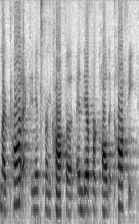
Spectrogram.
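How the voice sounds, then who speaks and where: A woman with an American accent speaks at a fairly quick pace, her pitch swinging very widely. Noticeable background noise runs underneath. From US Midwest, Minnesota. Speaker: conference speaker on coffee. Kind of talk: conference talk. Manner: fast.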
